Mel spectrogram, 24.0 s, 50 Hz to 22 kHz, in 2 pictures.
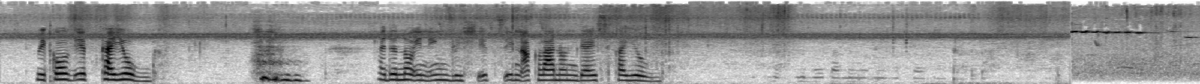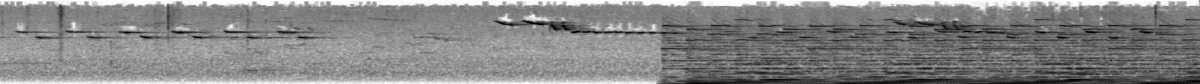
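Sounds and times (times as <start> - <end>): high insect drone: 0.0 - 10.7, 18.6 - 24.0.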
